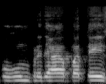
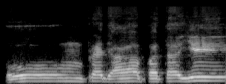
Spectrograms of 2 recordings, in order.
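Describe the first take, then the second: First: The word ends in a single 'te' sound. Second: The word ends with a clear 'ya' sound. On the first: The speaker calls it wrong. "कोई तो इसका शुद्ध इतना गलत है, वो कहते हैं" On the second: The speaker calls it right. "य का मतलब य आना चाहिए, वहां ए नहीं आना चाहिए"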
